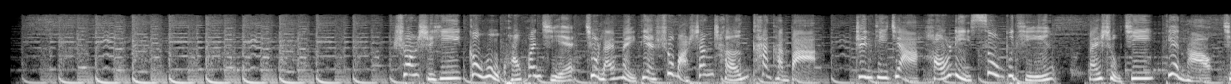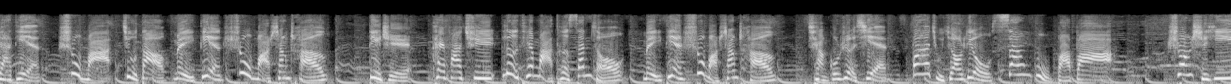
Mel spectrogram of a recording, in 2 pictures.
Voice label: 家电促销

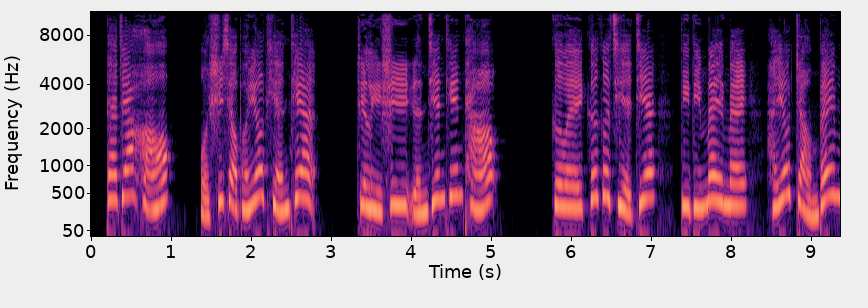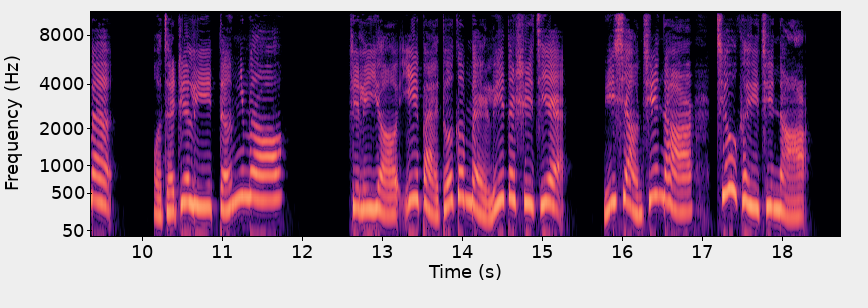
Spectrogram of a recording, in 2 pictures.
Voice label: 童声 女童小盆友

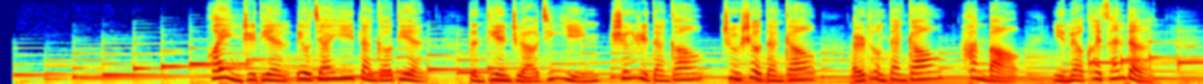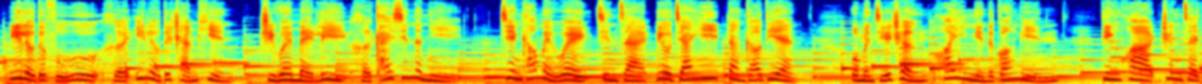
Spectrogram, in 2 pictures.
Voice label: 彩铃 蛋糕店彩铃

